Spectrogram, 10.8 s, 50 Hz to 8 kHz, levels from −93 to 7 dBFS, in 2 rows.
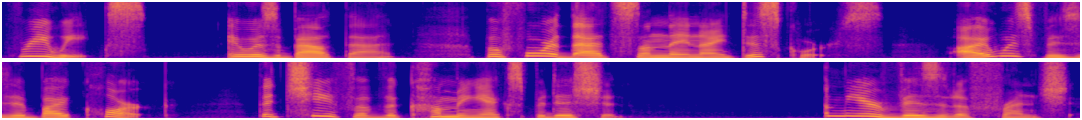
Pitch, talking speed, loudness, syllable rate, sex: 240 Hz, 135 wpm, -20 LUFS, 5.1 syllables/s, female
